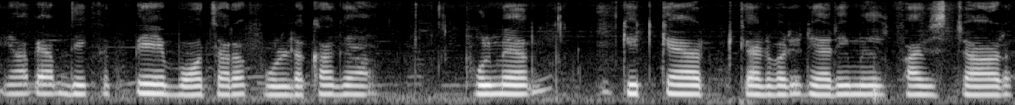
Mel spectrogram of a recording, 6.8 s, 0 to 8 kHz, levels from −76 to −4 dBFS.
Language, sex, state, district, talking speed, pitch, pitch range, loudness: Hindi, female, Bihar, Katihar, 175 wpm, 215 Hz, 205-220 Hz, -15 LUFS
